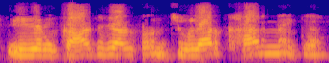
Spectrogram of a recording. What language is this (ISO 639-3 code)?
ori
